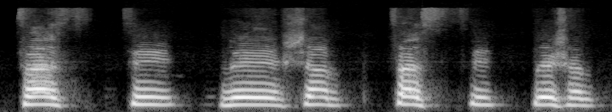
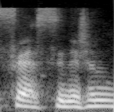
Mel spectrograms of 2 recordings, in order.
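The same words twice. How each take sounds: First: ফ্যাসিনেশন slow, broken into "fas-si-ne-shan"; distorted spelling pronunciation. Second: ফ্যাসিনেশন said smoothly as one word; usual pronunciation. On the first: Teacher drilling the spelling, chopped pronunciation. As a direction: chant ফ্যাসিনেশন in separate chunks, higher. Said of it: "কিন্তু এখানে কি বললাম?". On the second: Teacher recalling how we say it, normal pronunciation. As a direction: run ফ্যাসিনেশন together without breaks. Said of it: "এটার উচ্চারণে কিন্তু বলি ফ্যাসিনেশন". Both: Shown as a demonstration.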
